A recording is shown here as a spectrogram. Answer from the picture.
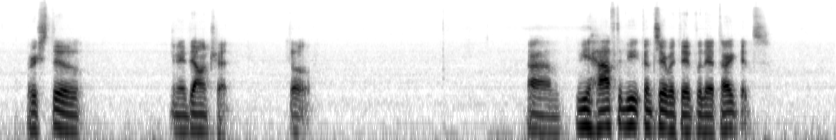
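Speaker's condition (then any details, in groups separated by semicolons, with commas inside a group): No condition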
